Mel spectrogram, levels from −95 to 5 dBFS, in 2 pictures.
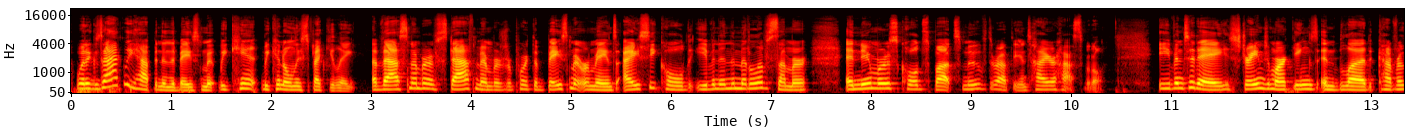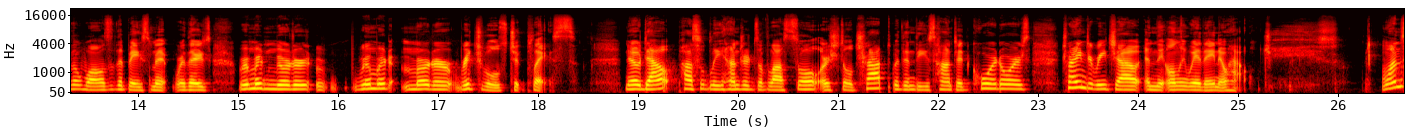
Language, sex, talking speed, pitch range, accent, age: English, female, 195 wpm, 160-205 Hz, American, 40-59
